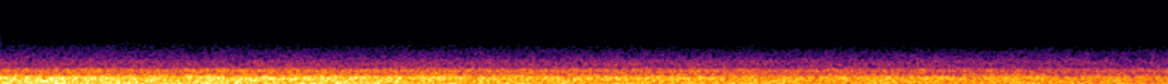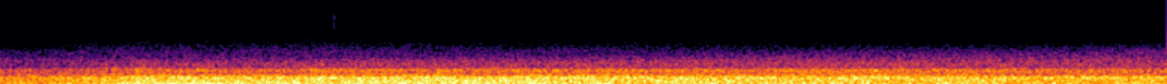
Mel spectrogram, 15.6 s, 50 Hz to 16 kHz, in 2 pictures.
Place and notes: Biville, France - Blockhaus, Biville
Waves recorded inside a tube in a blockhaus at Bivalve. Zoom H6 and "canon" Neumann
